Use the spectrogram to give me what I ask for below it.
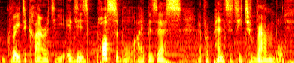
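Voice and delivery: dramatic in-character lore reading; musing, rambling scholar. Acted. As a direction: puzzle it out theatrically, then note it drily.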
